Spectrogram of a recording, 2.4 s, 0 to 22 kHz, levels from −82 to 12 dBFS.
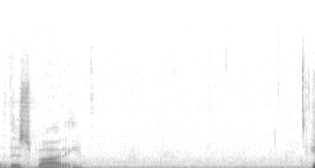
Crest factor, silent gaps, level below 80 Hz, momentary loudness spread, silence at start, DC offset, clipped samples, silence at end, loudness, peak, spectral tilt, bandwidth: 24 dB; none; -54 dBFS; 20 LU; 0 s; under 0.1%; under 0.1%; 0 s; -40 LUFS; -18 dBFS; -5.5 dB/octave; 19 kHz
